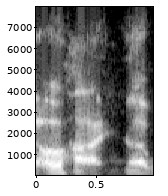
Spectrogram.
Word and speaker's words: Ojai: But there's still people that, you know, down in Ojai, is that how they pronounce it? – Ojai. – I used to think it was OJ, and I didn't quite understand the connection. But yeah, Ojai, which is where he lived in his latter years, and was a teacher, not a world teacher.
